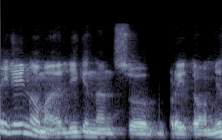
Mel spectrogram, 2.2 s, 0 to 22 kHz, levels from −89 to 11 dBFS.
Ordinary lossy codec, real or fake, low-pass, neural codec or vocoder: MP3, 64 kbps; fake; 10.8 kHz; vocoder, 24 kHz, 100 mel bands, Vocos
